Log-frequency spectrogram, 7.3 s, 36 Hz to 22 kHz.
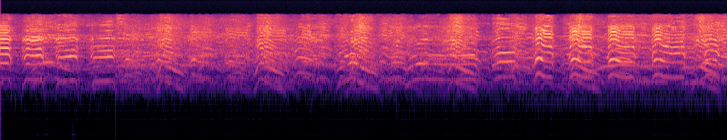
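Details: Black-tailed gulls calling at a shrine on Friday, July 10: pulsing bursts of sharp, rising-then-falling nasal cries, about two or three per second, from several birds overlapping.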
